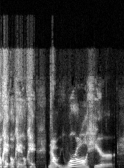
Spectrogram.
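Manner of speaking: thrilled, eager, worked-up storyteller voice. Describing a story's tense change, imitating the narrator getting really excited. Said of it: "the narrator got really excited".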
